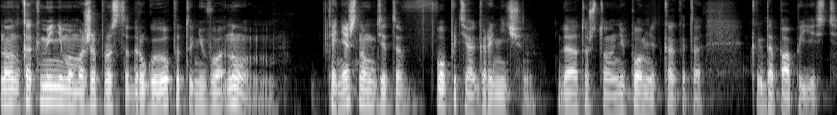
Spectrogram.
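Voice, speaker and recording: A plain, everyday voice from a man at medium pitch, with fairly even intonation and a fairly quick pace, in a very clean recording over a silent background. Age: 20s. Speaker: psychotherapist. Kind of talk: casual interview.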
